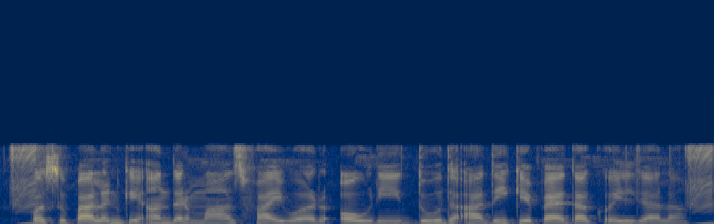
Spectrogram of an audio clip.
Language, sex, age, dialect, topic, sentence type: Bhojpuri, female, <18, Northern, agriculture, statement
